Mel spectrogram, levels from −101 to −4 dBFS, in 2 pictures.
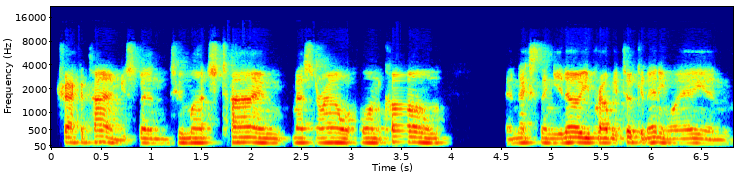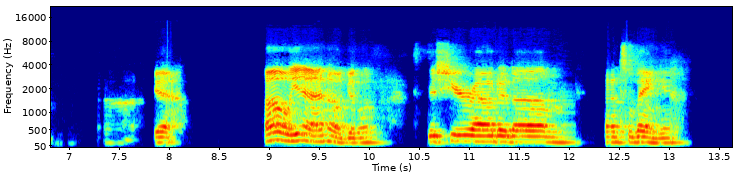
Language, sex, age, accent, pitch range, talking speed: English, male, 30-49, American, 130-160 Hz, 170 wpm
